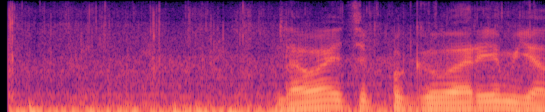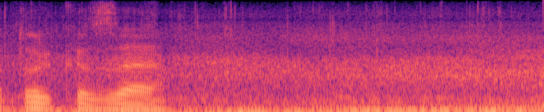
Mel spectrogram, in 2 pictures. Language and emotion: Russian, neutral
